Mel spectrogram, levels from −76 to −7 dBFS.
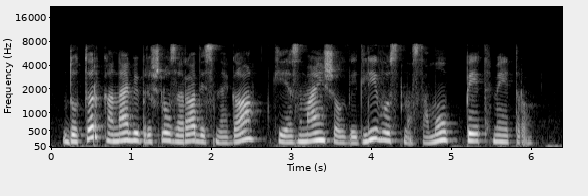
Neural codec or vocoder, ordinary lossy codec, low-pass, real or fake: none; none; 7.2 kHz; real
